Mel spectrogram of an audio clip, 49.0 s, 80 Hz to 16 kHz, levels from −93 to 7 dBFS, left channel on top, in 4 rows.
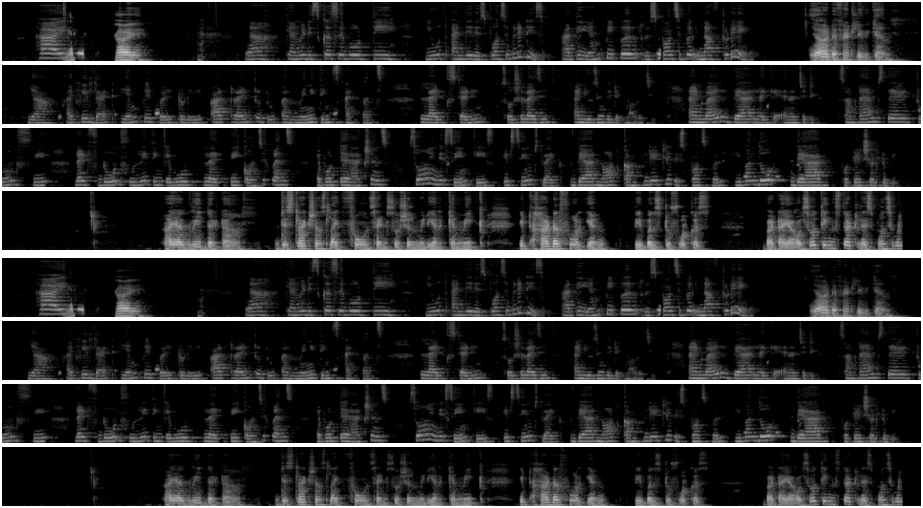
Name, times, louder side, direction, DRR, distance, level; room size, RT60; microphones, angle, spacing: voice 1, 0.4-1.0 3.2-10.0 12.6-17.2 17.5-23.1 23.4-28.4 28.7-29.7 30.0-36.5, left 1 dB, 10° left, 1.2 m, -49 dB
voice 2, 1.5-2.0 10.8-11.9 37.9-38.0 38.9-40.0 40.4-44.8 45.2-46.2 46.9-48.8, left 5 dB, 55° left, 0.5 m, -33 dB
head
